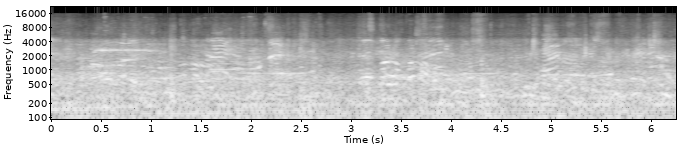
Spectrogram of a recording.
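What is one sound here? A crowd of men and women chatters and calls out nearby outdoors.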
